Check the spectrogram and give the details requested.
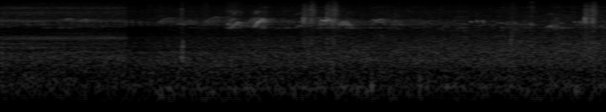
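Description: Faint bird chirps, short high notes in a quick run a couple of seconds in and again near the end, over a steady outdoor hiss. A thin steady high tone stops about a second in.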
